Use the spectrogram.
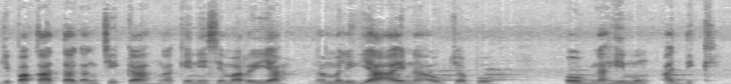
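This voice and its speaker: A young man narrating a student radio drama in a plain, steady reading voice. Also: medium pitch, measured pace, a little hiss or hum. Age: young adult. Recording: music playing behind. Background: music.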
